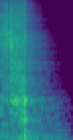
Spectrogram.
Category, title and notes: Sound effects > Objects / House appliances
A styrofoam tear.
